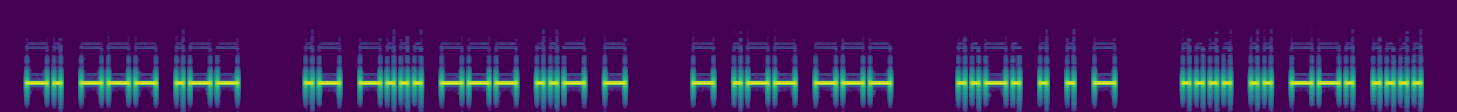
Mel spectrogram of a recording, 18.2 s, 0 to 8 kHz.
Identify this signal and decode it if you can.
Morse code, heard as a keyed tone, about 14 wpm, 650 Hz. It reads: NOW ABOUT TWO FEET HIGH
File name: 02-Chapter-02 14 WPM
